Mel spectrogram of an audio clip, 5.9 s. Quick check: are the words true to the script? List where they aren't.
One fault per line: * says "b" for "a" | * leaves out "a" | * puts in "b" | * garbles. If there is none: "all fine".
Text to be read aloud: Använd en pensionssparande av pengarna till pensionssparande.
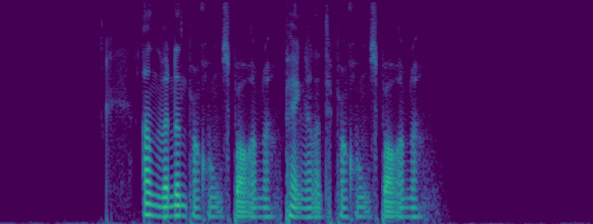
all fine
